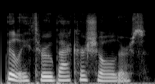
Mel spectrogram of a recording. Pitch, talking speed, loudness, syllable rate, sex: 185 Hz, 195 wpm, -18 LUFS, 5.0 syllables/s, female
